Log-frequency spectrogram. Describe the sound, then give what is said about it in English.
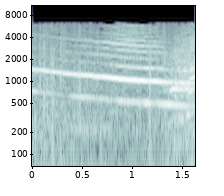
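A police car siren wails loudly, its steady tone sliding slowly downward in pitch as it winds down, like a car pulling up and stopping. “it's Faraday in that police car.”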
